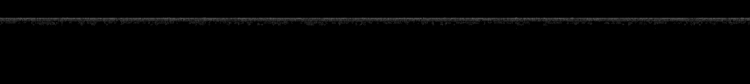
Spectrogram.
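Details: Continuous shrill drone of a conehead katydid, known in Korea as aemaeburi, from the National Institute of Biological Resources, 2020; the even, very high buzz runs without a break from start to end, nothing else heard.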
